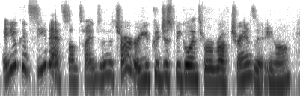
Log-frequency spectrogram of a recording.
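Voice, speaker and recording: A middle-aged woman doing live astrology and tarot readings for viewers, rambling and chatty with lots of fillers, her voice slightly hoarse and deepened. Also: very animated, fast, a little mellow, no echo.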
